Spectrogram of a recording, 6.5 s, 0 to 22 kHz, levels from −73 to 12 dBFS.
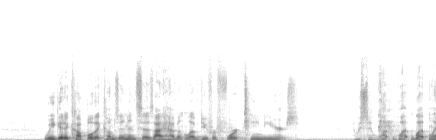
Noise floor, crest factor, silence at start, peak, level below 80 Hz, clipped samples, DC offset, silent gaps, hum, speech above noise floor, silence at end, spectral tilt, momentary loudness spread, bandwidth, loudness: -57 dBFS; 22 dB; 0.65 s; -10 dBFS; -52 dBFS; under 0.1%; under 0.1%; none; none; 27 dB; 0 s; -6 dB/octave; 14 LU; 13.5 kHz; -30 LUFS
